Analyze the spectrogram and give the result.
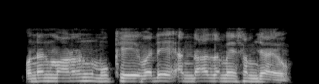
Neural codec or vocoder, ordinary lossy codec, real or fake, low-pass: vocoder, 22.05 kHz, 80 mel bands, WaveNeXt; Opus, 64 kbps; fake; 5.4 kHz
